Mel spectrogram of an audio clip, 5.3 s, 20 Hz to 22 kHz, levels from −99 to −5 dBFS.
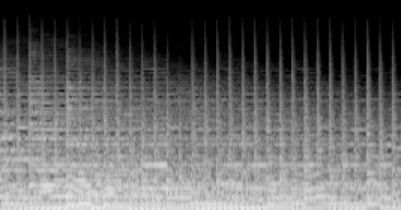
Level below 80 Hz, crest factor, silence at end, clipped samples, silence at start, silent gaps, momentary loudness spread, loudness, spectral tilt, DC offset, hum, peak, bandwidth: -20 dBFS; 12 dB; 0 s; under 0.1%; 0 s; none; 5 LU; -18 LUFS; -9 dB/octave; under 0.1%; none; -4 dBFS; 6.8 kHz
